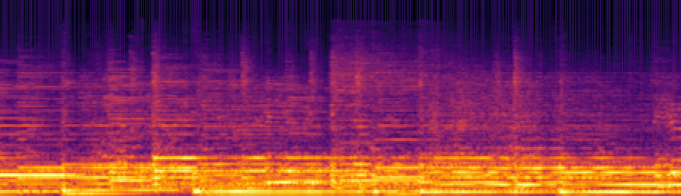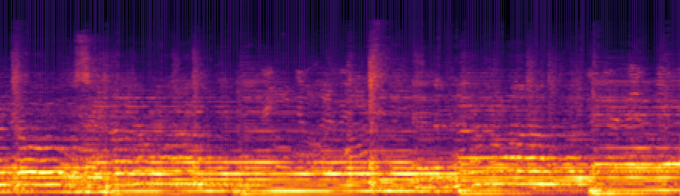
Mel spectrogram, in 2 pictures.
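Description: A live indie folk-rock band playing a song: acoustic and electric guitars over an upright bass line and drums, with regular cymbal hits.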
